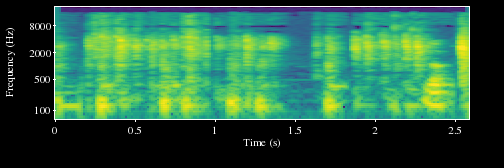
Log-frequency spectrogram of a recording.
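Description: Rapid, close-up keyboard typing with clicky keystrokes in quick bursts, pausing briefly near the middle before resuming. No one speaks over it.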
